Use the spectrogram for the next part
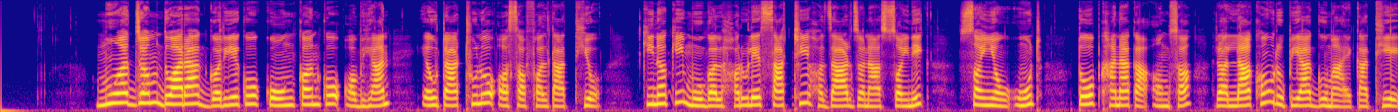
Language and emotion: Nepali, neutral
